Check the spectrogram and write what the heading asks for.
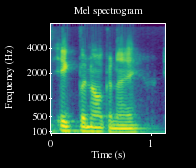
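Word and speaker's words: Igbinoghene: And you've got Trevon Diggs, Noah Igbinogene. We're going to have a bit of a guess. – I think it's Igbinogene is how I've heard it pronounced.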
